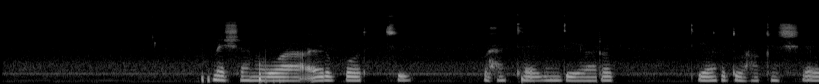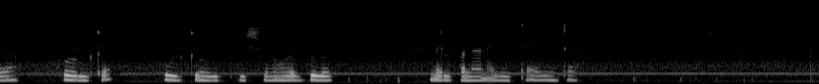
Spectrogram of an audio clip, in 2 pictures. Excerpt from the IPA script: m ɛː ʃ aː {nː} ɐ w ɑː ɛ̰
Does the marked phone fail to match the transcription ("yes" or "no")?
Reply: yes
